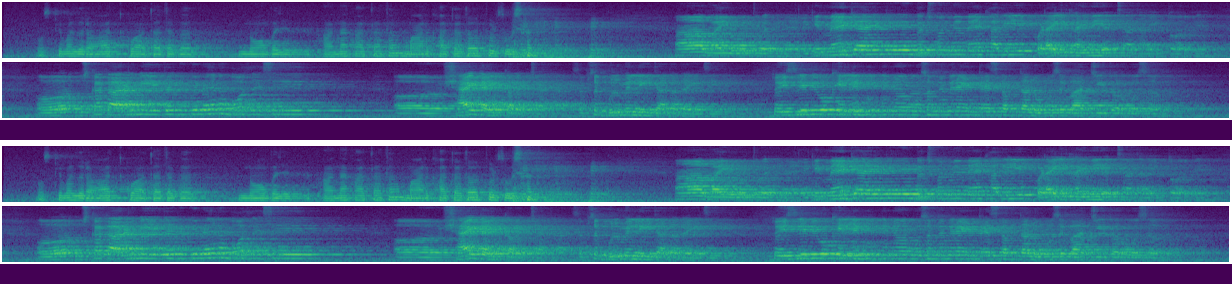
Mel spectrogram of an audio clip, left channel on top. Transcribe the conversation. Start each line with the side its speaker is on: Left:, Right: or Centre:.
Right: उसके बाद रात को आता था घर नौ बजे फिर खाना खाता था मार खाता था और फिर सो
Left: <laughs>
Right: जाता
Left: हाँ भाई वो तो है लेकिन मैं क्या है कि बचपन में मैं खाली एक पढ़ाई लिखाई में ही अच्छा था एक तौर पे और उसका कारण भी ये था क्योंकि मैं ना बहुत ऐसे अ, शाय टाइप का बच्चा था सबसे घुल मिल नहीं जाता था इजीली तो इसलिए भी वो खेलने कूदने में और वो सब में मेरा इंटरेस्ट कम था लोगों से बातचीत और वो सब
